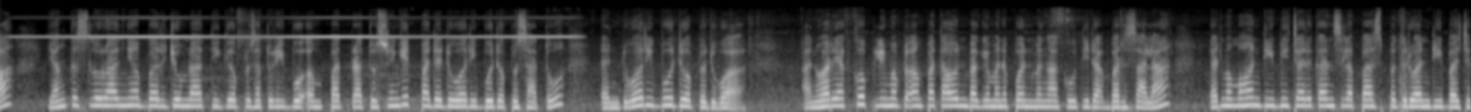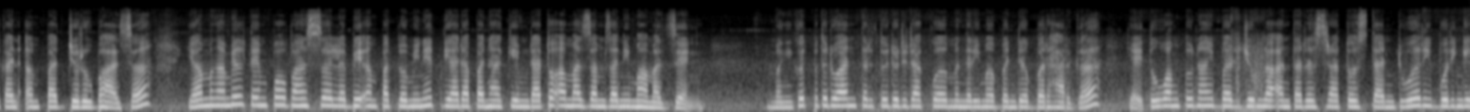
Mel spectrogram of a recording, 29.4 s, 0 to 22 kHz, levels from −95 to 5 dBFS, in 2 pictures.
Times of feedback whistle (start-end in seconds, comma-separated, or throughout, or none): 0.00-5.88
